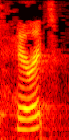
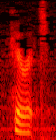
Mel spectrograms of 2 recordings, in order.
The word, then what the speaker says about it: Harriet: Agents, I'd like to introduce you to Miss Harriet King. It's Harriet. Rhymes with parrot. I'm sorry? The I is silent. It's pronounced Harriet.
